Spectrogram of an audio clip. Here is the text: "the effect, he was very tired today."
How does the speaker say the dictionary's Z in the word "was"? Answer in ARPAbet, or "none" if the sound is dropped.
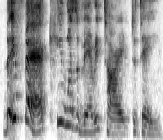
Z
